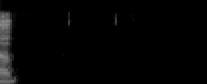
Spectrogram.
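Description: A man's brief "uh", then near silence broken only by two very faint clicks about two-thirds of a second and just over a second in.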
